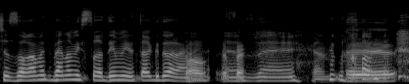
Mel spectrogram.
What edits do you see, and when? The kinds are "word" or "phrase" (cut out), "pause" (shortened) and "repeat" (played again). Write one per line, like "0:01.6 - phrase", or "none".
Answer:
none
